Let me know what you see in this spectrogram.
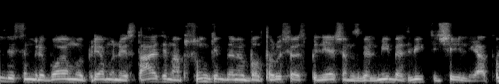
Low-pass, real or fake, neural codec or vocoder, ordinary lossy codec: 7.2 kHz; real; none; Opus, 24 kbps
